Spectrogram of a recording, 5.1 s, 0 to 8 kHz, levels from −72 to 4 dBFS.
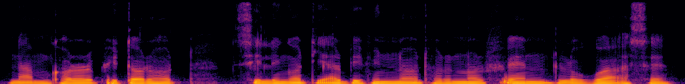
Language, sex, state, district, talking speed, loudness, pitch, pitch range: Assamese, male, Assam, Kamrup Metropolitan, 105 wpm, -16 LUFS, 120 Hz, 110-130 Hz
